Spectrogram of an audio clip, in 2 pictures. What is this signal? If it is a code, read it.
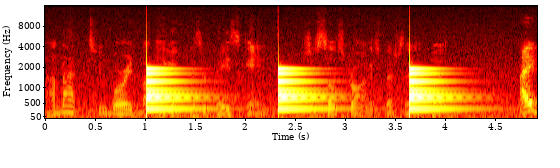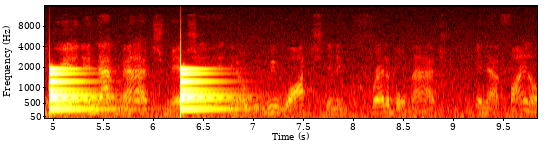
Clock strike, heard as a bell, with speech in English. 5. Five o'clock.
